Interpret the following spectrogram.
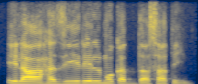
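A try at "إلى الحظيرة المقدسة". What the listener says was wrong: الى الحزیرۃ، الل پڑھیں گے نا؟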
